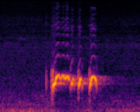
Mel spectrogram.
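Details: Morning song of a local zebra dove in full voice, said to get other birds singing: one short phrase of three or four soft, rolling cooing notes with a trailing hum, over a low rumble.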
